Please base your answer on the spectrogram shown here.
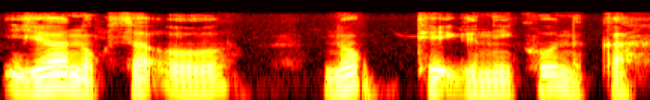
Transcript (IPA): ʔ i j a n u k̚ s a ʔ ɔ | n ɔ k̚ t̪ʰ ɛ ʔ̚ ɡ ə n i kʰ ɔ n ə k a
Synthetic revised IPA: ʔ i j a n ɔ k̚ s a ʔ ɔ | n ɔ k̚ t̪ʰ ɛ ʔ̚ ɡ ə n i kʰ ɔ n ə k a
